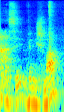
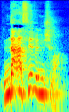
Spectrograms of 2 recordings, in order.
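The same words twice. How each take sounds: First: Said in the usual way. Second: Naase Venishma, slow and weighty, every syllable marked; solemn citation. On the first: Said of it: "nous ferons et nous entendrons". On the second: Shown as a demonstration. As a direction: proclaim Naase Venishma slowly like a sacred verse. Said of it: "comme il est dit". (citation lente et solennelle de Naase Venishma)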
